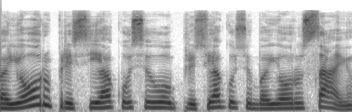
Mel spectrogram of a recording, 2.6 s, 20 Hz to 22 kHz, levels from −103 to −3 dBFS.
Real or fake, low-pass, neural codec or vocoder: real; 14.4 kHz; none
